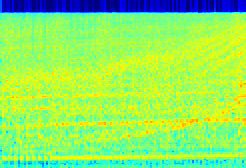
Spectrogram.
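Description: Electronic dance music build-up: a sustained synth tone slowly rising in pitch, a riser leading toward the drop.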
